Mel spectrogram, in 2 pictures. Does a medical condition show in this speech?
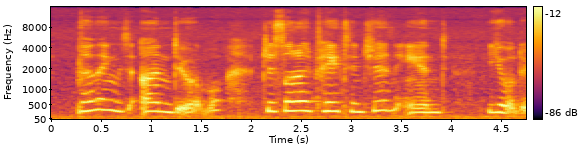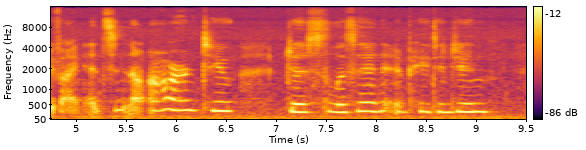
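Yes: cerebral palsy.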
